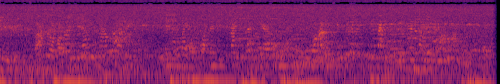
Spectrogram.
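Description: Young adults chat in low voices at nearby tables.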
